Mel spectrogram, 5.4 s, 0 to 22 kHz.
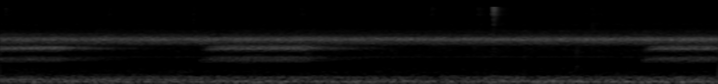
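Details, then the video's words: A rainy-night frog chorus. A continuous high hum runs throughout while a long, steady two-toned call sounds for about three seconds, then starts again near the end, all over broad rain noise. "Frogs in Rain 2 Hours of Frogs, Thousands of Frogs Singing"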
